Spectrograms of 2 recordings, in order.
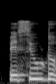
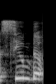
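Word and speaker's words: pseudo: হয় ফিকটিসিয়াস ফোর্স বা পেসিউডো ফোর্স বলা হয়, বা সিউডো ফোর্স বলা হয়। অ্যাকচুয়ালি উচ্চারণটা স্পেলিং লেখা হয় পেসিউডোর মতো, কিন্তু বলা হয় সিউডো ফোর্স।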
